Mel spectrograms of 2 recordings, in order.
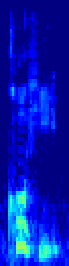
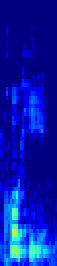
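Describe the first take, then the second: No difference in how they are said.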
